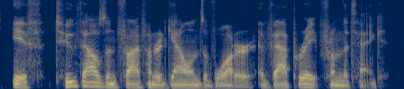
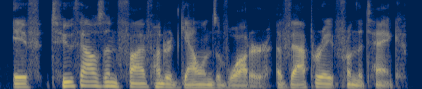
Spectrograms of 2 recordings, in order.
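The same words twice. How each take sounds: No difference in how they are said.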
